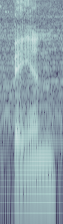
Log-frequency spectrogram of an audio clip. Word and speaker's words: Bayan: So you might have already gotten to this Bayan. That's how you pronounce it.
